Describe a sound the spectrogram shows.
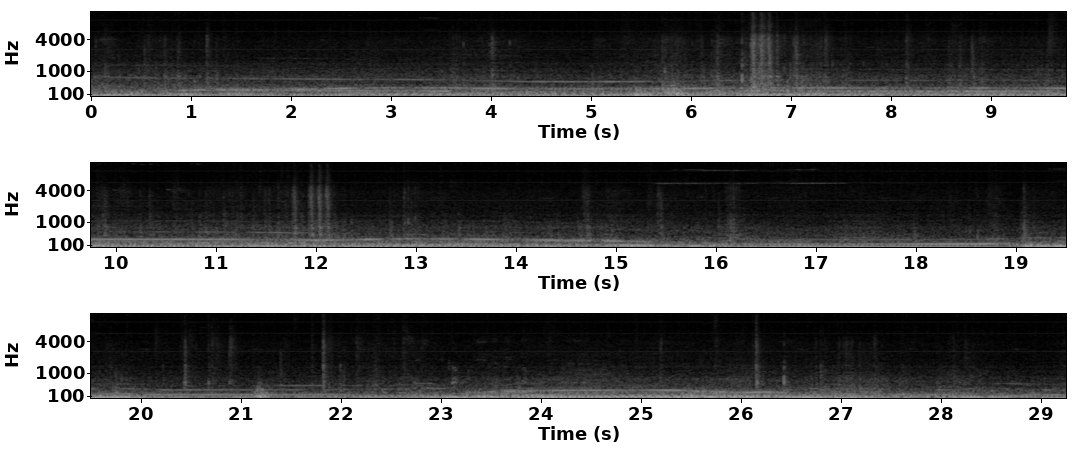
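Wind rumbles against the bus.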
